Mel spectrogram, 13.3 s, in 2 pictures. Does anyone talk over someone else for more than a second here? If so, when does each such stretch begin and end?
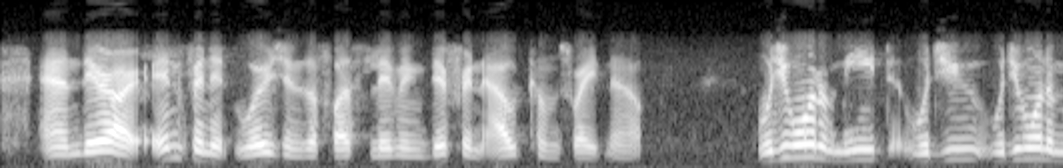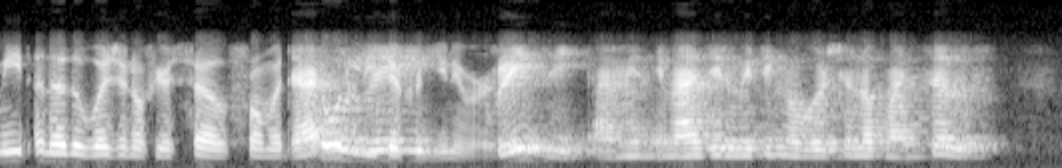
8.3-9.9

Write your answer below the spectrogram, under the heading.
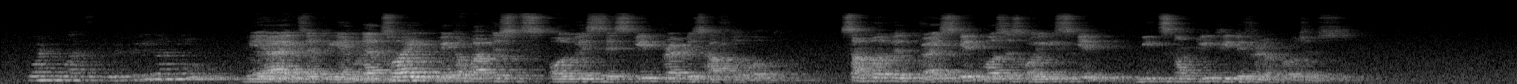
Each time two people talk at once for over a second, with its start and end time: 2.4-4.8

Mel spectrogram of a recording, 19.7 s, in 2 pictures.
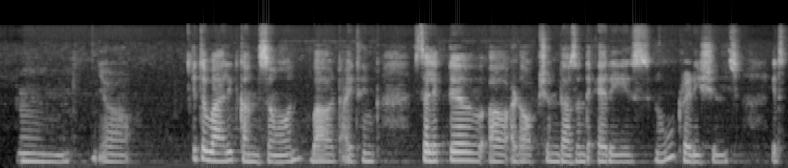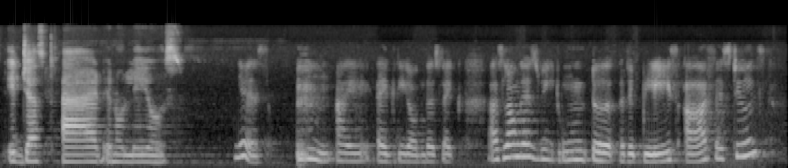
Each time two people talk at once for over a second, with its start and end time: none

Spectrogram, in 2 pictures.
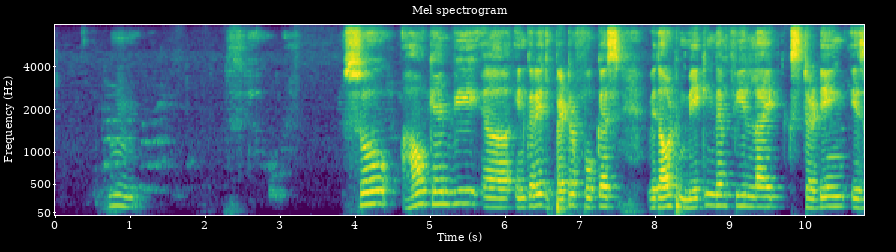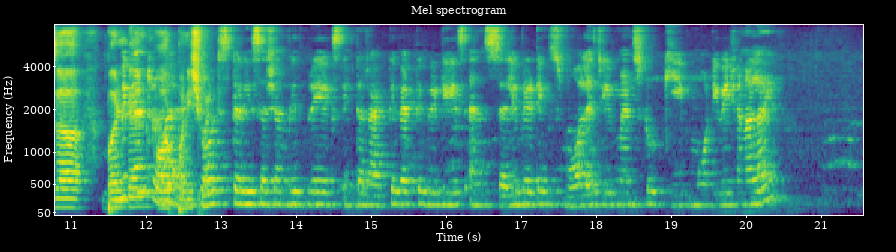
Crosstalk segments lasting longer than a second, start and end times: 11.6-12.9

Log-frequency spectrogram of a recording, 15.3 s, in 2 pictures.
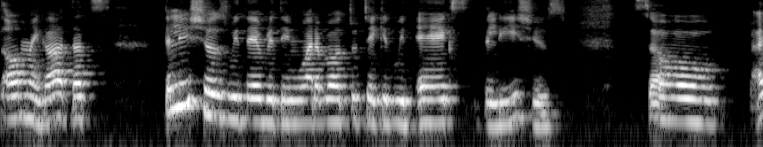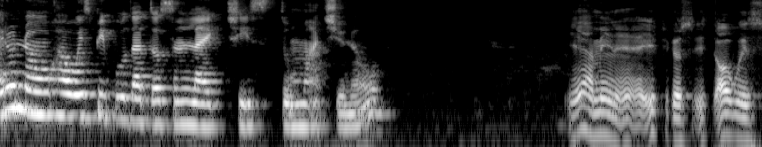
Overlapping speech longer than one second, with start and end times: none

